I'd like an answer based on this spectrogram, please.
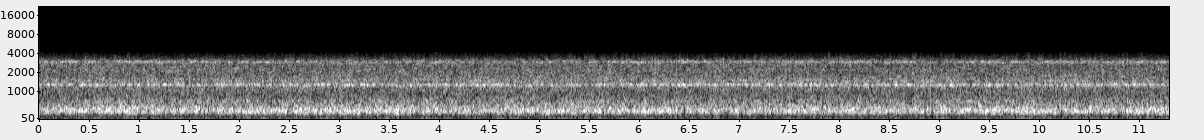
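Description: Steady running noise inside an R142 subway car: an even rushing hum with two faint, constant whines above it.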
